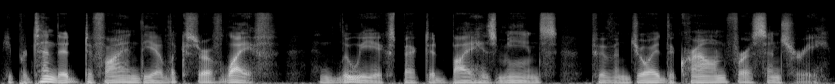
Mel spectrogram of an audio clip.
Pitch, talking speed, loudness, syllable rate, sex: 90 Hz, 160 wpm, -20 LUFS, 4.1 syllables/s, male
